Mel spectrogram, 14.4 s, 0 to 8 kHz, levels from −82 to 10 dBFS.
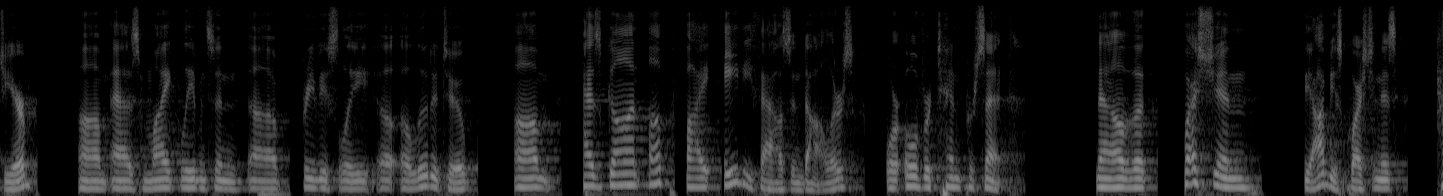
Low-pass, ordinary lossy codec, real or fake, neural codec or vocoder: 7.2 kHz; Opus, 64 kbps; real; none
